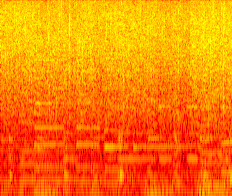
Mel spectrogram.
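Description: Bok choy, napa cabbage, daikon and long beans sizzling steadily in hot peanut oil in an electric wok while being stirred with a wooden spoon.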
